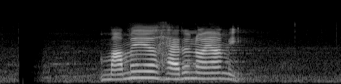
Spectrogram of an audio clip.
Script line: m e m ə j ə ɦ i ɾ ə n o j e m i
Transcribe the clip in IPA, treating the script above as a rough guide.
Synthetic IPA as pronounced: m a m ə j ə ɦ æ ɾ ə n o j a m i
